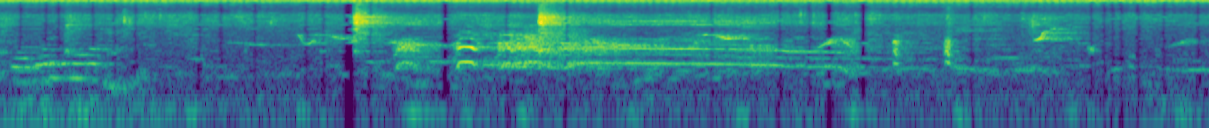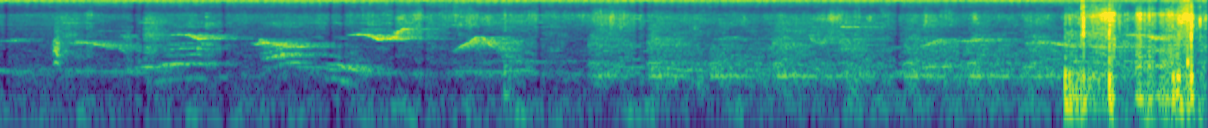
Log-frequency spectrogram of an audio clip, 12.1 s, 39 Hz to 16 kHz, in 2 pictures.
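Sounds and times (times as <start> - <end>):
bird chirps: 0.0 - 12.0
rooster crowing: 2.0 - 4.3.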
